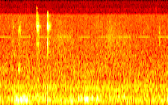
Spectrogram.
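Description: Two faint, quick computer mouse clicks close together about half a second in; otherwise near silence.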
